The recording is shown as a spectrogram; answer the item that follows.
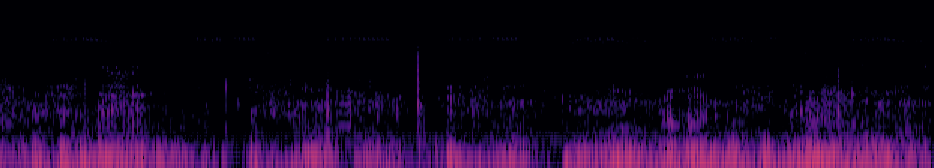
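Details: At night, two lions kill an impala stuck in mud. Low, rasping growls surge in uneven bursts, with a quiet gap near four and a half seconds, while faint high electronic beeps repeat throughout.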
